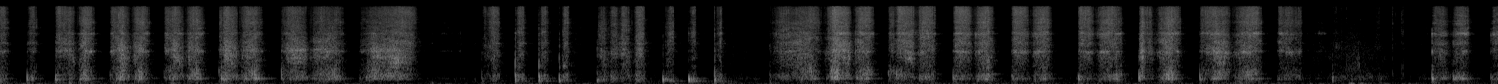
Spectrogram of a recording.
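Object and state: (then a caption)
Rubber boot sole being brushed. A stiff bristle brush with a wooden back scrubs back and forth across the rubber tread of a solid, tan nubuck work boot held in one hand. It makes about 31 dry, bright, scratchy strokes at an uneven pace, with brief pauses between bursts. The sound is almost entirely high hiss with very little low end.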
